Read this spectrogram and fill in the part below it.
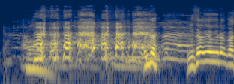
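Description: An elderly woman laughs into a microphone.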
